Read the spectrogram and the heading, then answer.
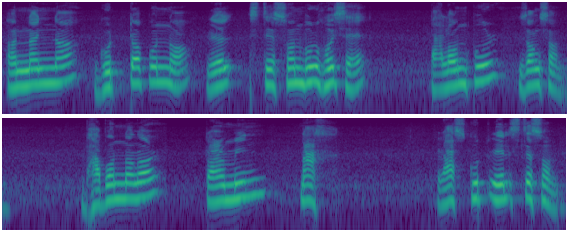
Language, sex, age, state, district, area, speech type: Assamese, male, 30-45, Assam, Golaghat, urban, read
